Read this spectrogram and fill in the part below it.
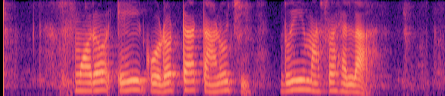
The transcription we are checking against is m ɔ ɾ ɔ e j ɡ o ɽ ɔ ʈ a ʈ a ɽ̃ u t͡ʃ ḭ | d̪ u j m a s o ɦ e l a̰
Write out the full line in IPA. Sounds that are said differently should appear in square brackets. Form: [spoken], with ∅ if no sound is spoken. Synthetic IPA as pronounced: m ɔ ɾ ɔ e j ɡ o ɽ ɔ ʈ a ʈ a ɽ̃ u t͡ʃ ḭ | d̪ u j m a s [ɔ] ɦ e l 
